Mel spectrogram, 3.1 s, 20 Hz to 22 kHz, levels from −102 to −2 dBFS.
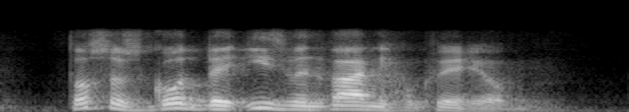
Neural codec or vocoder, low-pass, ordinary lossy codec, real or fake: codec, 16 kHz, about 1 kbps, DyCAST, with the encoder's durations; 7.2 kHz; Opus, 24 kbps; fake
